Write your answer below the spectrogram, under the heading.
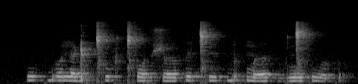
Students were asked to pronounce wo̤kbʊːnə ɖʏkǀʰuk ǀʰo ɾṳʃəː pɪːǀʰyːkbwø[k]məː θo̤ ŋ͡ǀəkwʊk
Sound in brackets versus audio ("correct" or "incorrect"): correct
